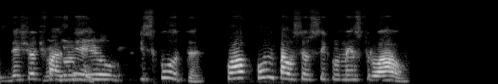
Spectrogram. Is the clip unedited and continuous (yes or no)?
no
